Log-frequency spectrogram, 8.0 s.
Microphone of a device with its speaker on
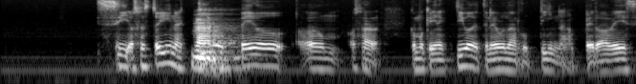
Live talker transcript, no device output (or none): Claro.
